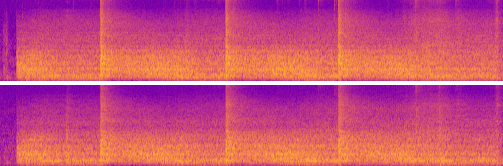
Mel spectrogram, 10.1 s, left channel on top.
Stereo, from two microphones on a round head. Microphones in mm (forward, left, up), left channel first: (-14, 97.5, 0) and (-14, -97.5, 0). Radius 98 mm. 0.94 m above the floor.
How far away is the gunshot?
About 0.8 m.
